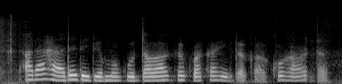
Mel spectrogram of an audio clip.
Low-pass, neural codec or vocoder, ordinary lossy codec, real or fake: 10.8 kHz; codec, 16 kHz in and 24 kHz out, 0.9 kbps, LongCat-Audio-Codec, four codebook decoder; MP3, 48 kbps; fake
